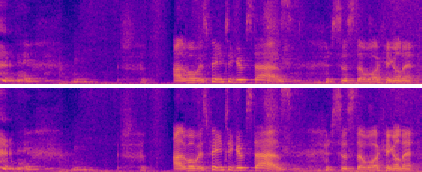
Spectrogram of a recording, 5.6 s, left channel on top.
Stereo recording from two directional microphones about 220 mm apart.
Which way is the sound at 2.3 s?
10° left (ahead or behind).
